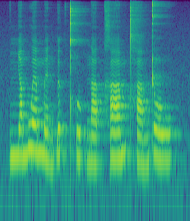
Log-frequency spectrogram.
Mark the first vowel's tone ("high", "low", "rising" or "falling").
rising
